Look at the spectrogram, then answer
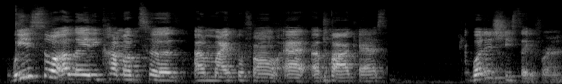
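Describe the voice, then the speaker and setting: Speaking at a moderate pace in a Brooklyn accent, a woman with a fairly high pitch and a bright, sharp tone shows very wide pitch swings and big swings in loudness. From Brooklyn, New York. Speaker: podcast co-host. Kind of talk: casual chat.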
